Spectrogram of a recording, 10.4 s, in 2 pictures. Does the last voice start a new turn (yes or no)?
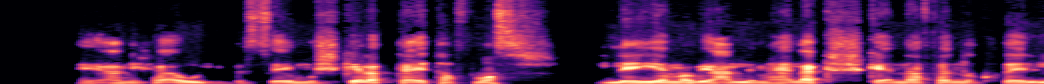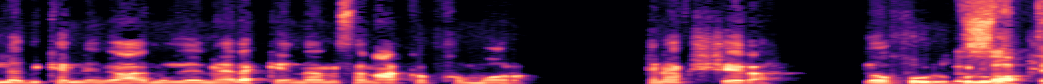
yes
